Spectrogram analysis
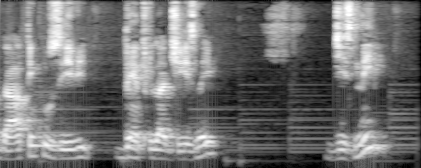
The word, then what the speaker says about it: Disney: já de longa data inclusive dentro da Disney Disney é a pronúncia certa desculpa ã e ele na verdade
